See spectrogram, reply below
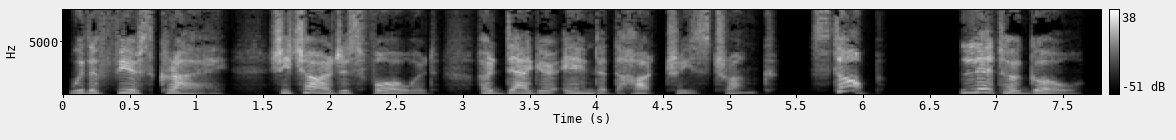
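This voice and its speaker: A woman reading her character's part of a role-play story in a clear, even way. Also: mid-range voice, dry recording, studio quality. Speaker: player narrating her character.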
